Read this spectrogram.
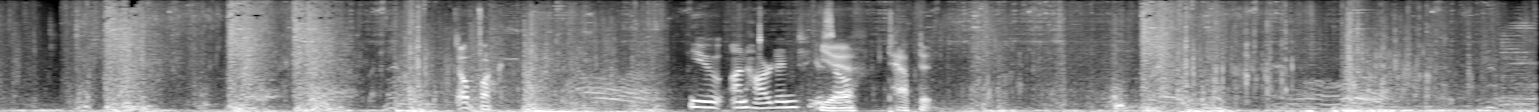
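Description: Metal weapons clash and clang.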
